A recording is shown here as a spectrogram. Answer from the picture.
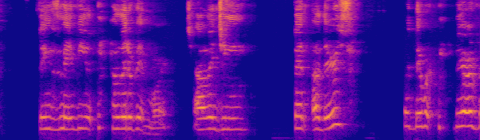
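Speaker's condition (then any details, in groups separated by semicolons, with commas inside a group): Cerebral palsy; uses wheelchair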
